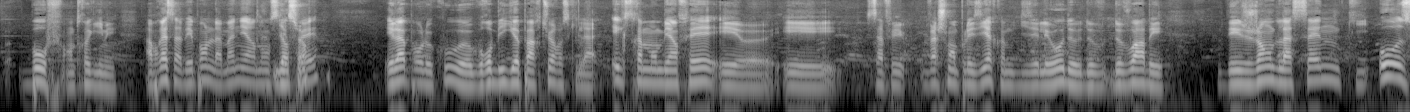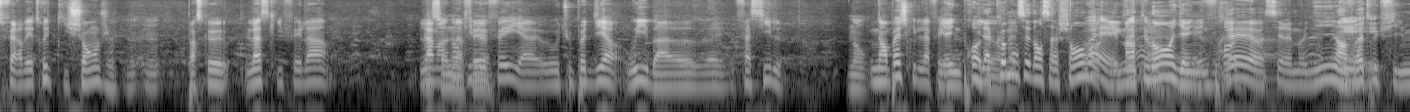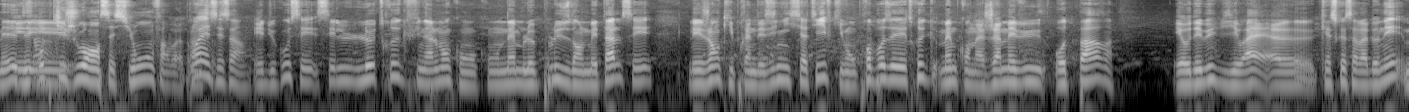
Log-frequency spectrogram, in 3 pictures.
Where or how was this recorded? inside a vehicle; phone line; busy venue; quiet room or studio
busy venue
